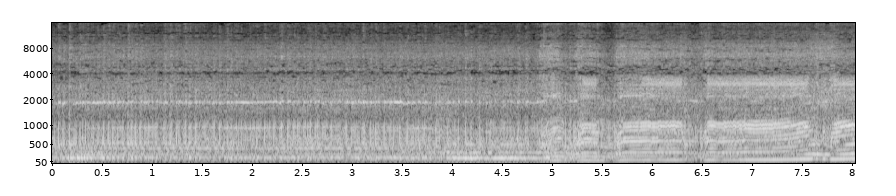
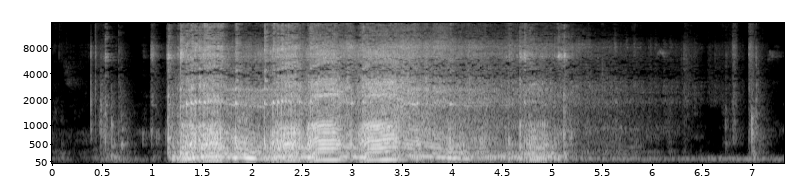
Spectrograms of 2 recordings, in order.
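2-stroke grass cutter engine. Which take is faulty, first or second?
second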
